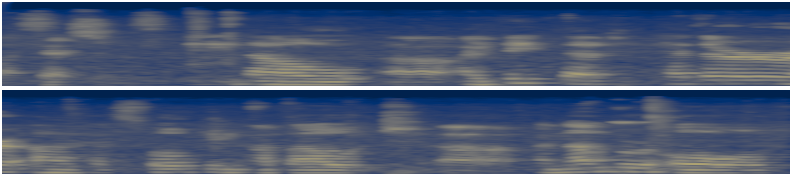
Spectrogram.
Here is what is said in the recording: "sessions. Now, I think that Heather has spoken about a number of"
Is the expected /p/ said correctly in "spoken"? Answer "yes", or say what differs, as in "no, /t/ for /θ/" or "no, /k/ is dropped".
yes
